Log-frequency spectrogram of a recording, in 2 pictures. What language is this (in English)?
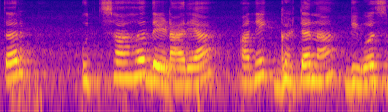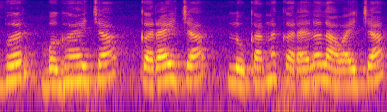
Marathi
